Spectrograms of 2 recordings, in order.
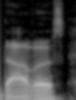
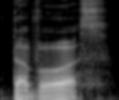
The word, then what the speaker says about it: Davos: See, notice how I almost said Davos. That's how we say it in English, but that's not how you say it in Switzerland. That's not. It's something like Davos.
